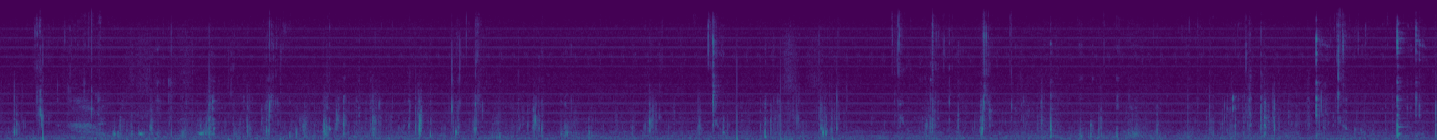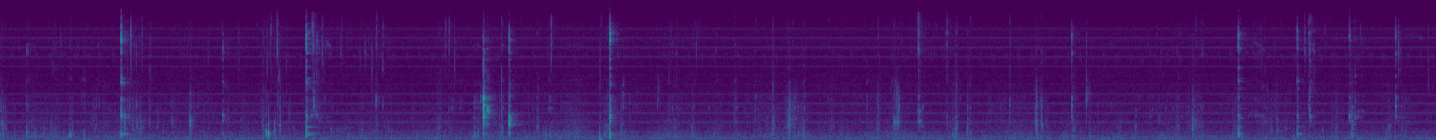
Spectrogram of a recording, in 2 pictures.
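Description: Close-miked chewing and wet mouth sounds of a person eating saucy chicken Manchurian and Hakka noodles, with many short sharp clicks scattered throughout, the loudest a little past the middle.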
